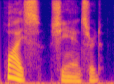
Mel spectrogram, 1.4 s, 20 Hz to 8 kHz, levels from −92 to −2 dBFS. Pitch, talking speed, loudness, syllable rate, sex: 120 Hz, 125 wpm, -16 LUFS, 5.0 syllables/s, male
